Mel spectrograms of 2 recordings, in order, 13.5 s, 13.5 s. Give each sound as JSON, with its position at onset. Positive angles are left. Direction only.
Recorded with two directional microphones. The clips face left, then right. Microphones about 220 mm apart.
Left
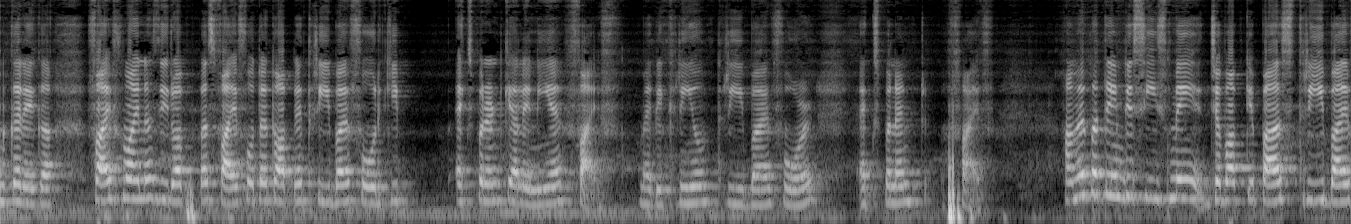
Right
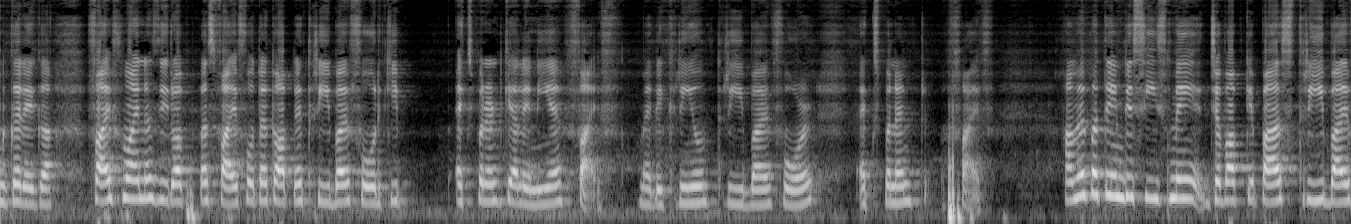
{"t": 0.0, "sound": "a woman's voice", "side_deg": -45}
